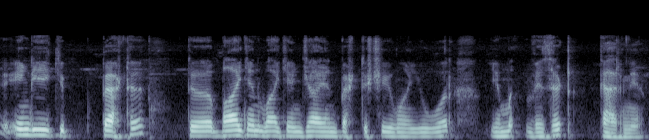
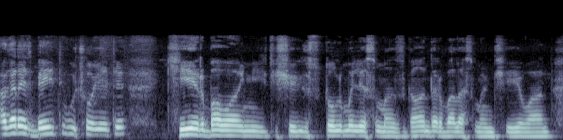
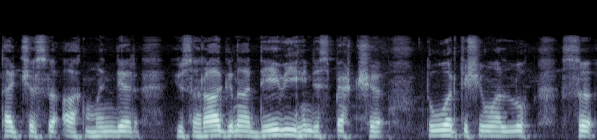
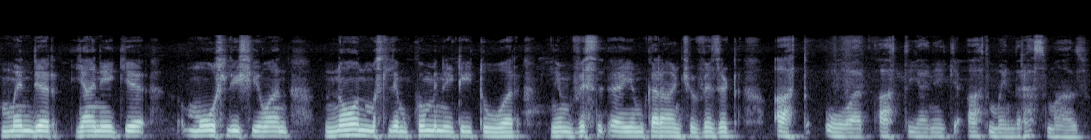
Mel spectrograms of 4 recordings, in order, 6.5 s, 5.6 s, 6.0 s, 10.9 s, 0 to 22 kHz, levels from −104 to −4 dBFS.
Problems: none marked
